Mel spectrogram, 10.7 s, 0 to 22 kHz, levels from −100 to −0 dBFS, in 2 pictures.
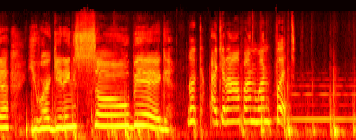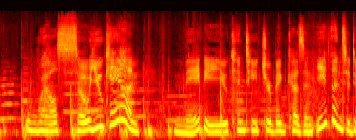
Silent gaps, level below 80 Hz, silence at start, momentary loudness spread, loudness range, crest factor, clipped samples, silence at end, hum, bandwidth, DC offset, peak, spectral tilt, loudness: none; -56 dBFS; 0 s; 10 LU; 3 LU; 16 dB; under 0.1%; 0 s; none; 16 kHz; under 0.1%; -14 dBFS; -4 dB/octave; -28 LUFS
